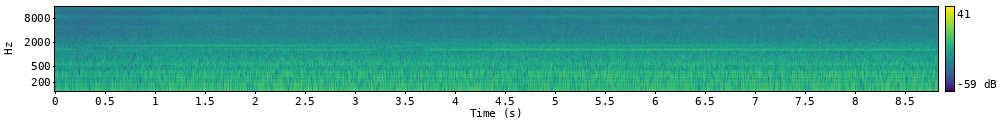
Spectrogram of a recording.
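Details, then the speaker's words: Condenser fan motor runs but compressor only buzzes and won't start on a no-cooling call in 100°F-plus heat; system low on refrigerant, compressor suspected dead, hard start kit considered. "I think we got a dead compressor um see the condenser fan motor on contact pull in condenser fan motor point8 but watch the compressor I hear it like making a buzzing noise"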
